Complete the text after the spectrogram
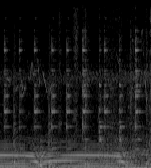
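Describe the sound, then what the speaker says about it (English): Cattle lowing in the city-building game Banished, several drawn-out moos overlapping one another against steady background ambience, clear and fairly close, with no voices. "there's more cattle here"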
